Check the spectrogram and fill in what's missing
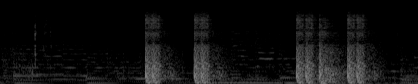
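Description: Gunfire in PUBG Mobile comes in sharp bursts of a few rapid shots each, four clusters spaced over a few seconds above a quiet game background.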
